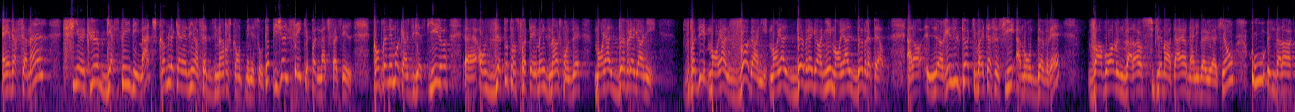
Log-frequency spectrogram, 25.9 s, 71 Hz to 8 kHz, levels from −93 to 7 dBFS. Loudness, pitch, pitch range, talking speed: -30 LUFS, 210 Hz, 185-255 Hz, 190 wpm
